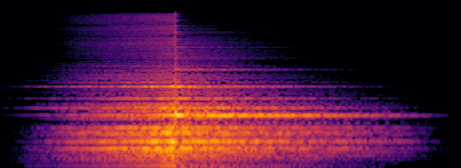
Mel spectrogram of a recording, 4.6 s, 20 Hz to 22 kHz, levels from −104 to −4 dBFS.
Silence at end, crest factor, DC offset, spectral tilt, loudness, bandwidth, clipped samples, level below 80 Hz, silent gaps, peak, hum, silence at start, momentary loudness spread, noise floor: 1.05 s; 20 dB; under 0.1%; -4.5 dB/octave; -22 LUFS; 16 kHz; under 0.1%; -58 dBFS; none; -6 dBFS; none; 0.7 s; 24 LU; -68 dBFS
